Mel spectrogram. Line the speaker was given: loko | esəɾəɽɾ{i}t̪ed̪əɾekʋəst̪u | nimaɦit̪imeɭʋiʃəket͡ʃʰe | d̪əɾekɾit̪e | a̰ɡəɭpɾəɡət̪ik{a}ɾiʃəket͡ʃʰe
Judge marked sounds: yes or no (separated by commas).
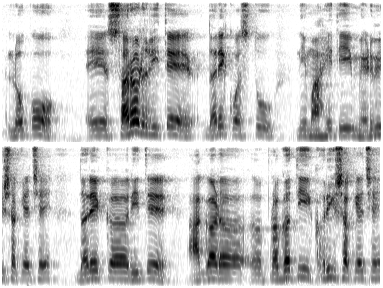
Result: yes, no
